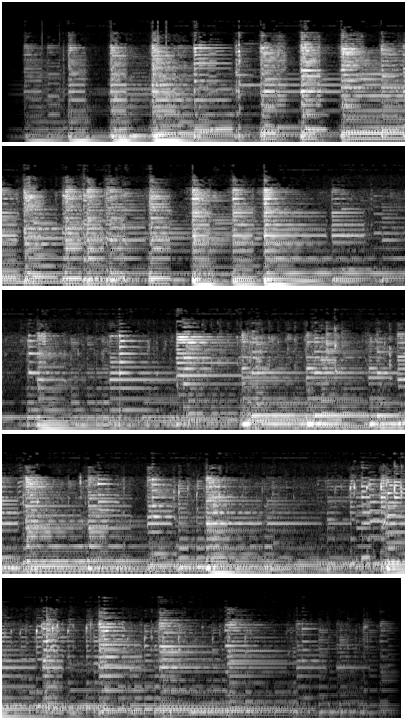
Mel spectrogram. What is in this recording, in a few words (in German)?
schneefloeckchen hook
